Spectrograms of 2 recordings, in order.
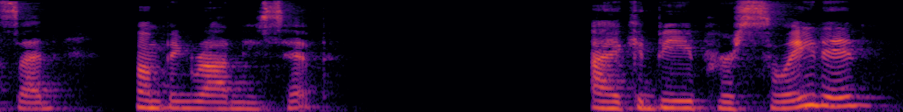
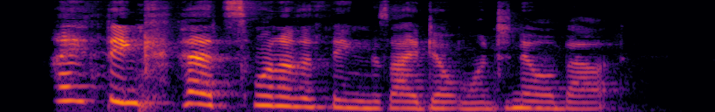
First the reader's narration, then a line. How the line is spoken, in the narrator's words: Elizabeth said, laughing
